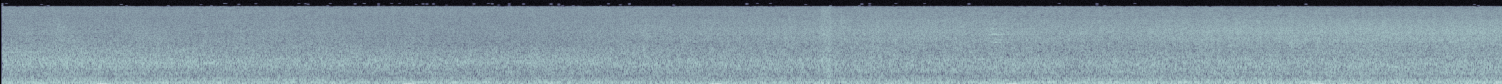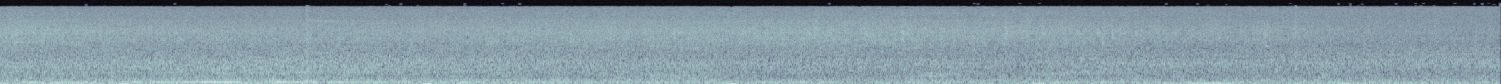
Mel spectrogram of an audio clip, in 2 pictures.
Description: atmo germany berlin early morning courtyard

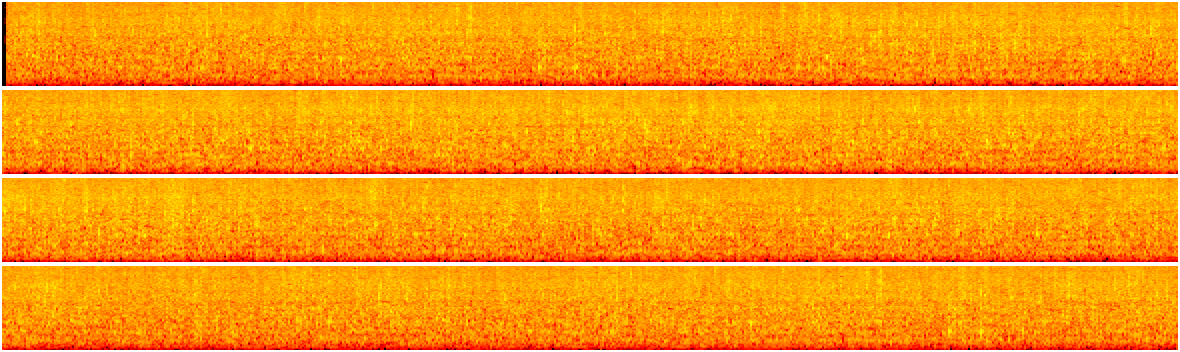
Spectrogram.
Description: atmo az prescott flowing stream

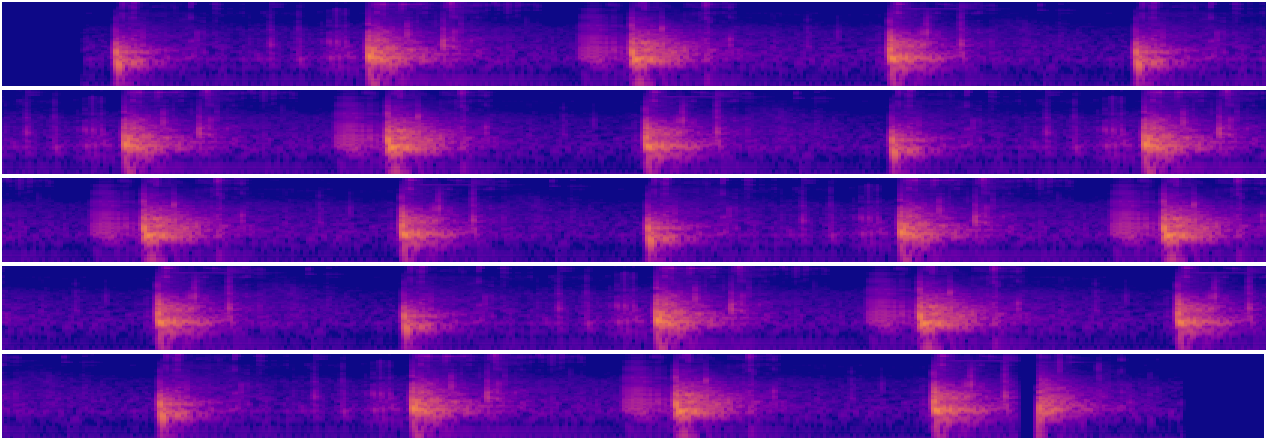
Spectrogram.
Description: footsteps unisex boots with spurs

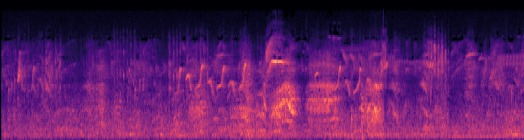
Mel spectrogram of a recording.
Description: tropical birds in pet store

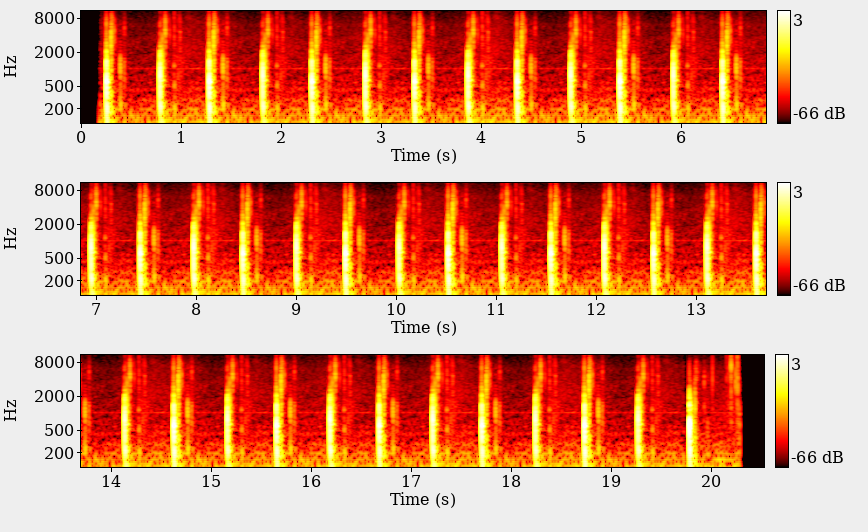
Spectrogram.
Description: footsteps woman pavement

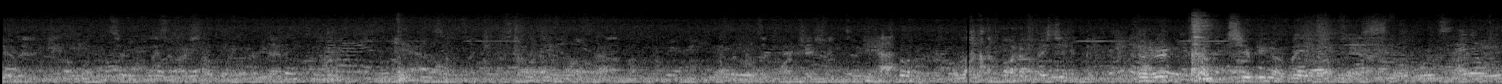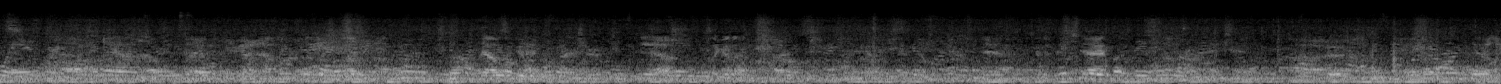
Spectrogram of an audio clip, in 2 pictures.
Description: california restaurant crowd

